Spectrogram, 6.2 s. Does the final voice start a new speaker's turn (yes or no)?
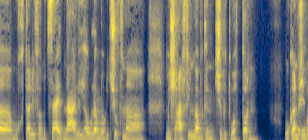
no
